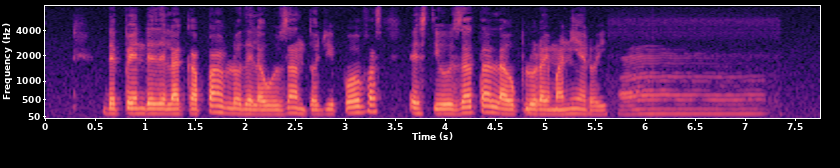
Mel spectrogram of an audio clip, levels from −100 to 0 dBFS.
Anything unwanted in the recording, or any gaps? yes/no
yes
